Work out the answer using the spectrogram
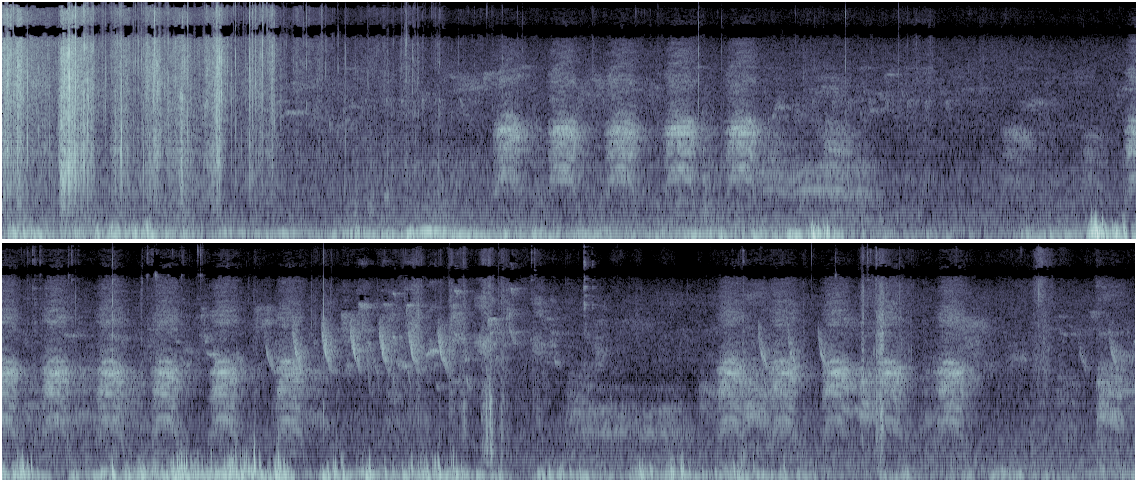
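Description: A bird calling in three runs of short repeated notes, about two a second. In the first two seconds there is a cluster of sharp crackles, the loudest sound, as of dry leaf litter being disturbed.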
